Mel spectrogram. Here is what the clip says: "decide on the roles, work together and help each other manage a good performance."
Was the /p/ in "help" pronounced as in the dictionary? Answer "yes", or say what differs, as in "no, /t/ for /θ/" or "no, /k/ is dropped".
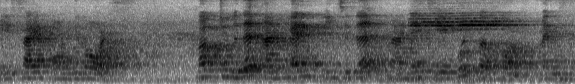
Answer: no, /p/ is dropped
